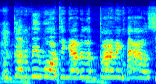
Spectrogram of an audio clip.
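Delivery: excited high yell; shouting. Acted. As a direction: yell it out in glee. Player shouting in character.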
